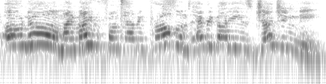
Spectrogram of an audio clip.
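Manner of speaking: high, loud wail of dismay; mock panic. Yoga teacher acting out worry over microphone problems, mock panic. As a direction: wail it in hammed-up self-conscious distress. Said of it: "I could be all like".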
